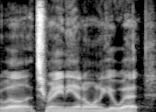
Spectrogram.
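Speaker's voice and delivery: plain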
